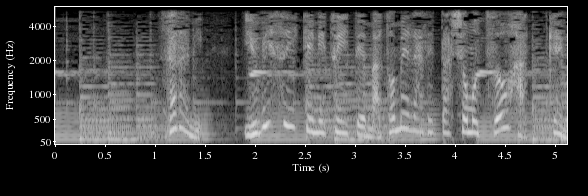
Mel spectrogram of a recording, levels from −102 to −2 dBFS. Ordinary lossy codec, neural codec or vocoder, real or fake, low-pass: none; none; real; 5.4 kHz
